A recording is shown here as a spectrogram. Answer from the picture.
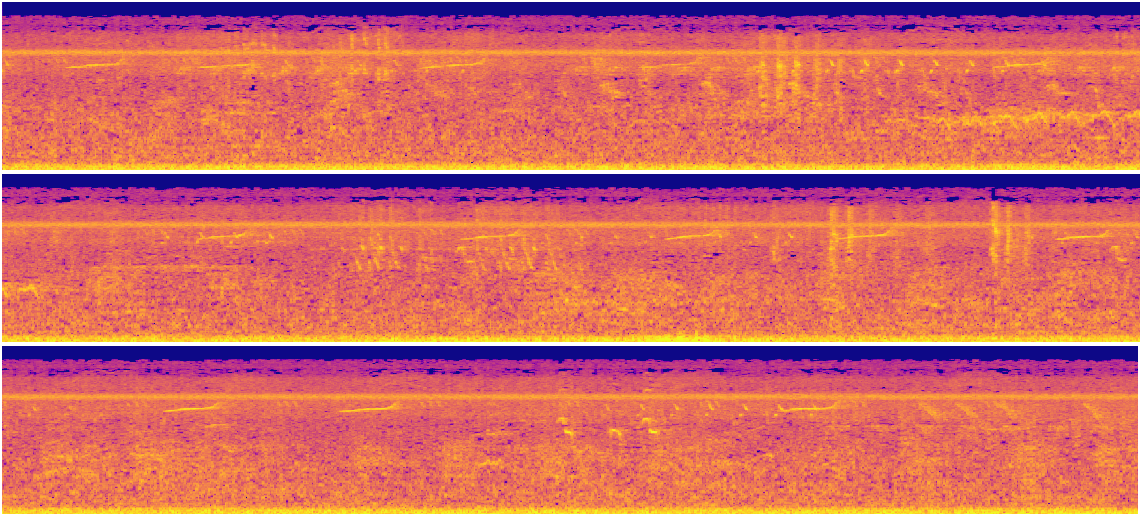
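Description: Small birds chirping: one short rising chirp repeated about every second and a half, with scattered quick chattering calls, over a steady high-pitched whine and a steady low rumble that swells briefly about halfway through.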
